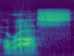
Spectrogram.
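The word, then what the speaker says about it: Harras: Chris Colin versus Norman haras I would imagine how it would be pronounced with the yeah harash yeah okay just making sure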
